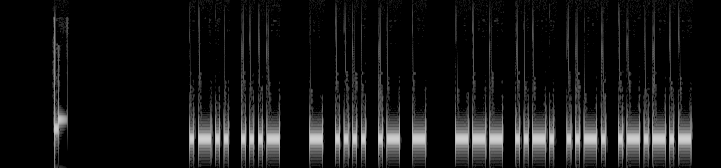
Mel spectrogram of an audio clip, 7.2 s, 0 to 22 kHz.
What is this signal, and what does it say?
Morse code, heard as a keyed tone, about 28 wpm, 700 Hz. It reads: LV THAT OFF.
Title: Sentences from Top 400 Words and Abbreviations 28wpm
